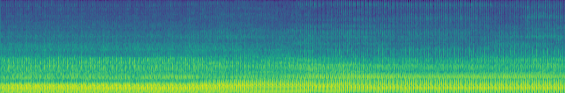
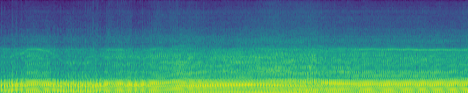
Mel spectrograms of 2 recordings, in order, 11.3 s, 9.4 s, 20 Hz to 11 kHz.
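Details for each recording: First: 1982 Honda Magna V45 VF750C V4 on choke with makeshift straight pipe, cold start: lumpy idle with loud open exhaust bark, firing pulses even and steady; fires up without problem, runs cleanly (owner thinks carbs need synchronizing). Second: 1982 Honda Magna V45 VF750C V4 with a temporary straight pipe, first ride, idling in neutral: a loud, lumpy, wandering beat that swells and sags over a few seconds. Carburetors out of sync and needing synchronization.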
